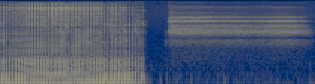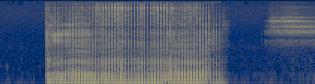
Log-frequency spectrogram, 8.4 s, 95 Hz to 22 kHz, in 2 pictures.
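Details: Loud, rumbling, flapping snores alternating with softer whistling breaths, about 15 a minute, from a dog sleeping peacefully beside its owners. It sounds almost like farting but is ordinary snoring.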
